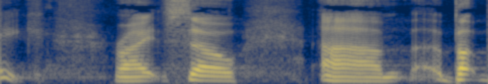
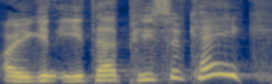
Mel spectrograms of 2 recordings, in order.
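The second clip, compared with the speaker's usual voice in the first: pitch climbs at the end on cake. Example of a question's end inflection: rise at the end on cake. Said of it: "you even end with an inflection. ... it goes up".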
